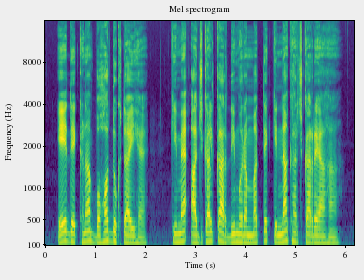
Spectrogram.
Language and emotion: Punjabi, sad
